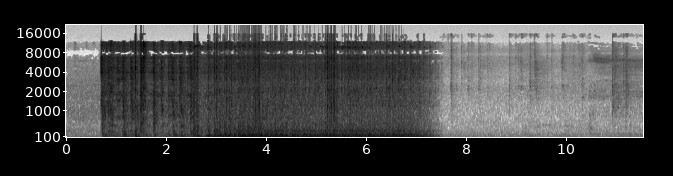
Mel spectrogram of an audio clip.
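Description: A motorcycle engine starts with a sudden burst and runs loud, growing louder a couple of seconds in, then cuts off after about seven seconds, leaving only faint background sound.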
